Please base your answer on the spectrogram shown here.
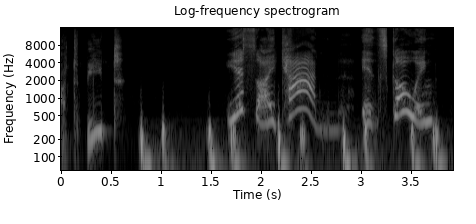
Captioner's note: heart thumps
